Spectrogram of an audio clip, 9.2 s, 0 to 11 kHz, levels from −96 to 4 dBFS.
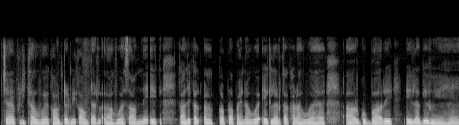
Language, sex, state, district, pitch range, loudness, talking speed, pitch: Hindi, female, Chhattisgarh, Bilaspur, 165-175 Hz, -22 LUFS, 190 wpm, 170 Hz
